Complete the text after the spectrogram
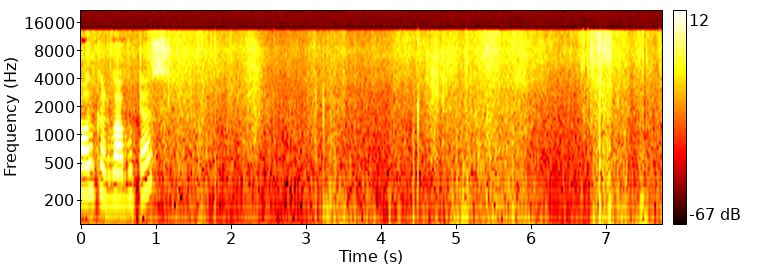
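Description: Silk fabric rustles and swishes.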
